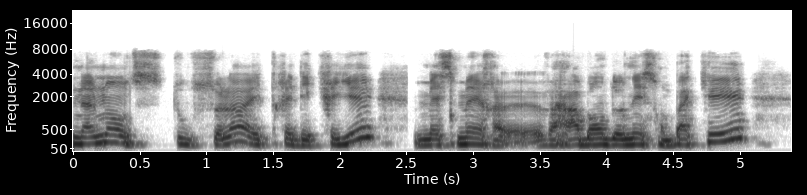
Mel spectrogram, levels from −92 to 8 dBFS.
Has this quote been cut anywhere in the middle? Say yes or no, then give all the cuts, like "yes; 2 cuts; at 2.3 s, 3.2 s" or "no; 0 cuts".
yes; 1 cut; at 2.5 s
